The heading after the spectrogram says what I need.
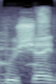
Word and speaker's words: Boucher: I think it's Miss Butcher. I think we were checking on that. We were trying to remember if this was the. We didn't get the name, the pronunciation until just now on William or Will. So Will Boucher now the pitcher.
